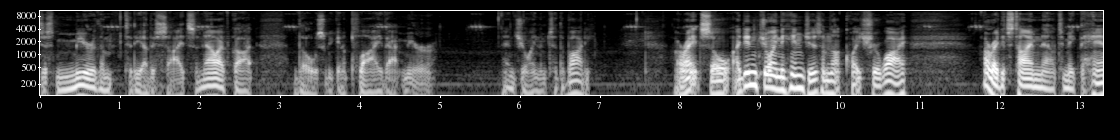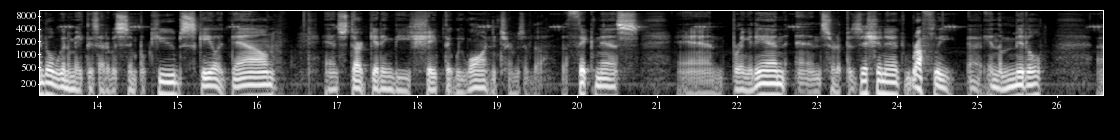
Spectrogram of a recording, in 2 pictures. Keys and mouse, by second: 0.7 click, 2.6 click, 2.7 a, 2.7-3.8 middle drag, 4.2-5.4 middle drag, 5.4 click, 6.4 middle click, 7.3 ctrl+j, 8.4 a, 9.7 KP_1, 11.2 right click, 11.7 click, 11.7 shift+s, 13.1 shift+a, 14.2 Tab, 14.9 s, 16.2 click, 17.0 middle click, 17.5 KP_Decimal, 19.4 s, 20.9 s, 21.8 middle click, 22.2 click, 22.9 middle click, 23.6 KP_1, 24.4 click, 25.5 s.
